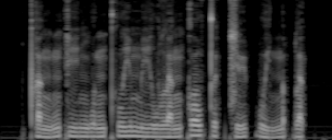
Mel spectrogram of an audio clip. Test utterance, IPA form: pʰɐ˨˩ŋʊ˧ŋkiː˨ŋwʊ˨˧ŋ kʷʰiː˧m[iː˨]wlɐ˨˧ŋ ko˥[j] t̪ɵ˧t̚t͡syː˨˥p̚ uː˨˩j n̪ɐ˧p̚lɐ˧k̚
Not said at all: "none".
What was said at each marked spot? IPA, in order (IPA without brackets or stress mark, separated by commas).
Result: iː˨, w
